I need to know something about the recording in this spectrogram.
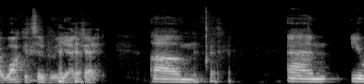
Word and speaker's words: Wakatipu: was looking over what how do you say it like wakatipu just making sure i say it right yeah walk it tip yeah okay um and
